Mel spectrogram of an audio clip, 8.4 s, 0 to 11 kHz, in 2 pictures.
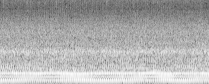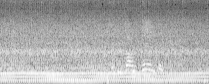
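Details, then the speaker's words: Poulan push mower engine swapped onto another 20-inch deck, running after the swap: steady, even drone with no surging. Slight recoil chatter from a weak pawl spring. Normal running. "Sounds good to me."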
